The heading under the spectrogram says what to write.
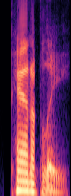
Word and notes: panoply: American English

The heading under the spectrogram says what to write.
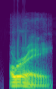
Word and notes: array: American English

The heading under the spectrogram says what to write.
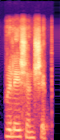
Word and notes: Relationship: Indian

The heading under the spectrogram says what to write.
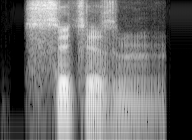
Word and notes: citizen: British English

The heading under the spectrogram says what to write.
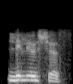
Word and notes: liliaceous: Indian

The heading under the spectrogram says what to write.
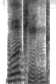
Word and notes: working: Indian

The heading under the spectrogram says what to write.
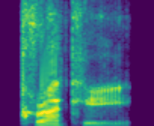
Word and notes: cracky: British English

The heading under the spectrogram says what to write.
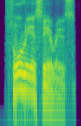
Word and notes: Fourier series: British English

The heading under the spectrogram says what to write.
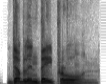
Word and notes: Dublin Bay prawn: British English

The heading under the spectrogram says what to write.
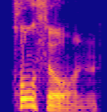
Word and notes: hawthorn: British English

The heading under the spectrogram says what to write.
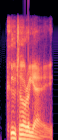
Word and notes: couturier: British English

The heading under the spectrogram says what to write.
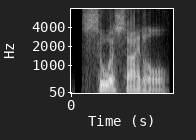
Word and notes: suicidal: American English

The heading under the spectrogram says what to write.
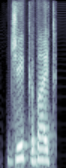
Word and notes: Jacobite: Indian

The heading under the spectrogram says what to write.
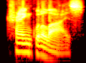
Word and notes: tranquillize: American English

